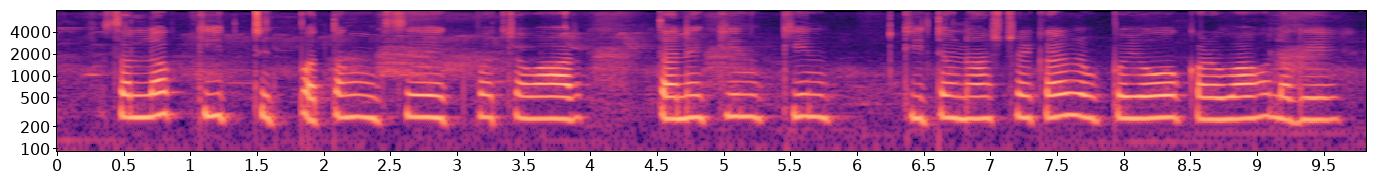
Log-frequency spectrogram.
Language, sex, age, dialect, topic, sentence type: Magahi, female, 18-24, Northeastern/Surjapuri, agriculture, question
